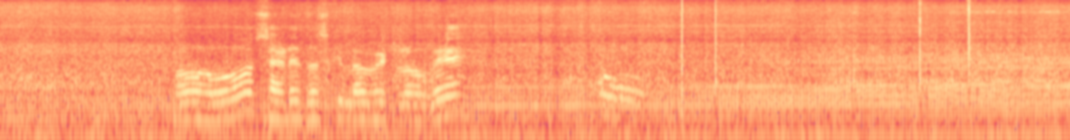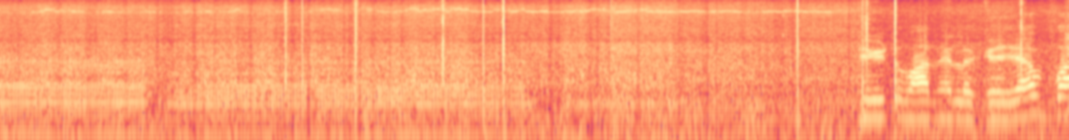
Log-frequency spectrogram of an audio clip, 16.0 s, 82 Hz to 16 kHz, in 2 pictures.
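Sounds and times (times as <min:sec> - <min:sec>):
motorcycle engine cruising: 0:00.0 - 0:16.0
sharp ticks: 0:06.8 - 0:07.7, 0:10.1 - 0:12.8.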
